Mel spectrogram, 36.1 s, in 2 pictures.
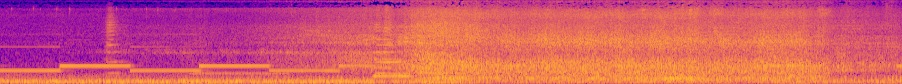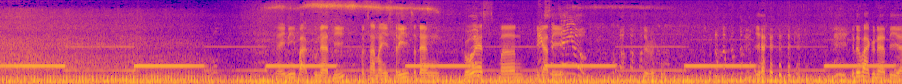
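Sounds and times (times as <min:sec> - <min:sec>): level crossing warning tones: 0:00.0 - 0:16.9, 0:17.6 - 0:33.6, 0:34.2 - 0:36.0
train horn blast: 0:02.0 - 0:02.7, 0:07.4 - 0:08.6
train carriages clattering over rails: 0:08.0 - 0:18.0.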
